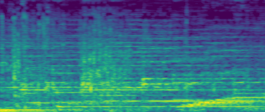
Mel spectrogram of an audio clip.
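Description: Hooves of a horse pulling a red carriage clip-clop in a steady, even rhythm throughout, joined by a whinnying neigh from the horse.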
